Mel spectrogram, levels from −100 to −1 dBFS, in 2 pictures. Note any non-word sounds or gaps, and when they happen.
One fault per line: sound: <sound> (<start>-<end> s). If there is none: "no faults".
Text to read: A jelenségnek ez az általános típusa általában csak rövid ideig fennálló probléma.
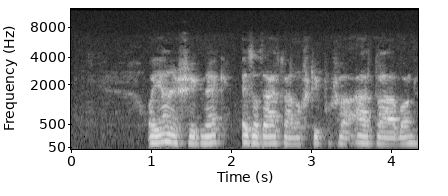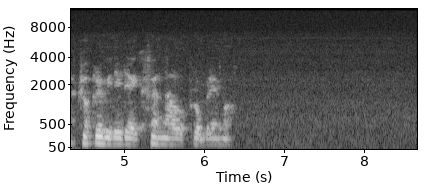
no faults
